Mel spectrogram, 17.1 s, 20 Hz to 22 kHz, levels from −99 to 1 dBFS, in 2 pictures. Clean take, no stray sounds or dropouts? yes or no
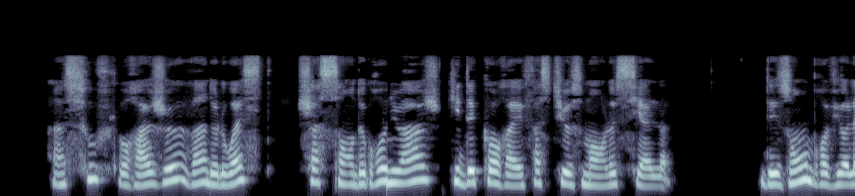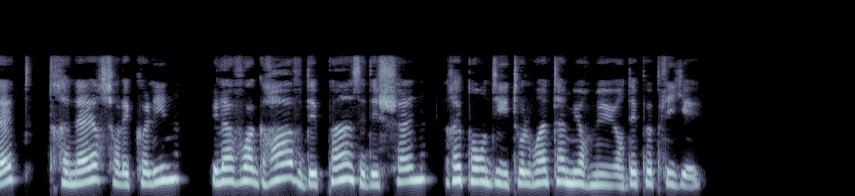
yes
